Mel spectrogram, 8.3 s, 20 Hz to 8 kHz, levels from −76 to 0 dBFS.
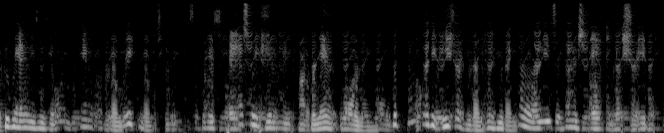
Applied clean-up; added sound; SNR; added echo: neural mask model DeepFilterNet 3.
